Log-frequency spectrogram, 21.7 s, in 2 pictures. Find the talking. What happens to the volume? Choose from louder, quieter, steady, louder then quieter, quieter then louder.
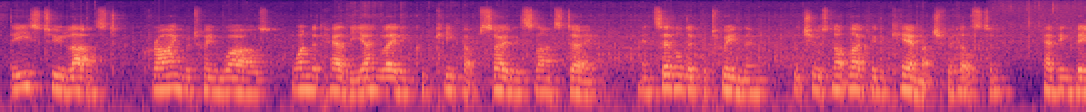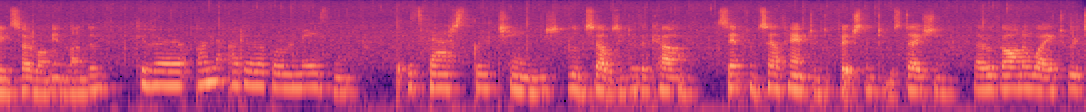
steady.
